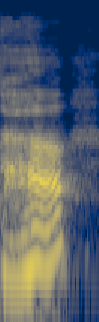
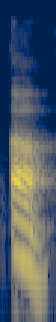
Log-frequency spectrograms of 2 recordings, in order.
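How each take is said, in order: First: It starts with a breathy h sound. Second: It starts directly with the vowel. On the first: The speaker calls it right. "it's pronounced ha" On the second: The speaker calls it wrong. "They pronounce it ah"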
